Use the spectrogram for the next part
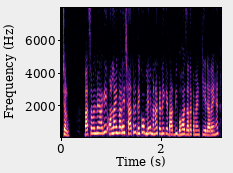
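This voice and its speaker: Rapid, high-pitched woman teaching grammar. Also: dry recording, clean studio sound. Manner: brisk, asks the class questions and answers them herself; teasing scolding asides to students. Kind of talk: classroom lecture, also streamed online. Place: classroom with students present.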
